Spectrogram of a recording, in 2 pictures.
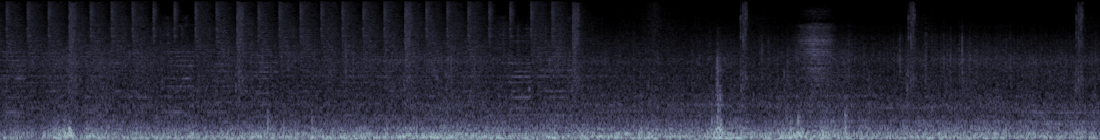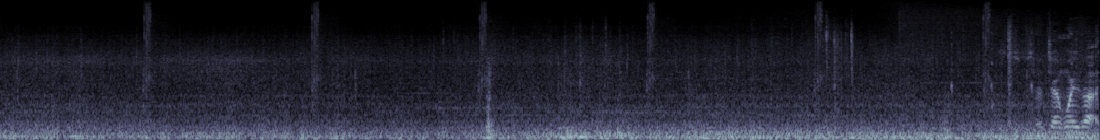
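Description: Car cabin noise while driving slowly on a wet road: a steady low rumble of tyres and engine, with sharp ticks that come rapidly in the first few seconds and then every second or two.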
